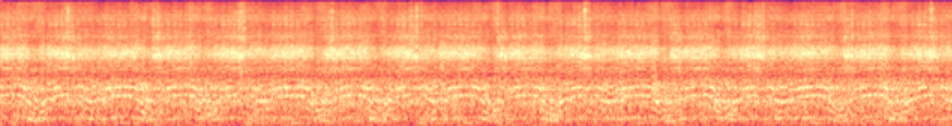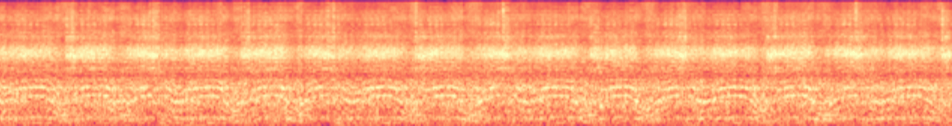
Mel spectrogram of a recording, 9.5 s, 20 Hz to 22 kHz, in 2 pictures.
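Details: Ford 3600 diesel tractor with rebuilt CAV injection pump, bleeding injectors: long even starter grind with steady compression pulses that never fire, long cranking on a warm corroded negative battery cable; cranks but won't start, seized injection pump plungers.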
